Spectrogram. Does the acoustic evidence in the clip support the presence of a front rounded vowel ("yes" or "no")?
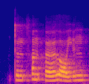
yes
